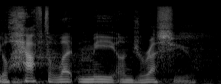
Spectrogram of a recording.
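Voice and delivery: deep voice from the very bottom. Retelling how Aslan speaks to the exhausted dragon Eustace: strong, deep Aslan voice. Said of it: "Aslan says in a really strong, deep voice".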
